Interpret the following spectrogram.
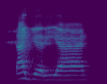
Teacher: taj itu jimnya harus dipantul · ya-nya mad tabi'i dua harokat ketemu sama nun di akhir ayat, jadi mad arid li sukun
